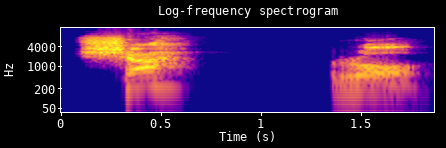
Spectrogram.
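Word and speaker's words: شهر: খাইরুম মিন আলফি শাহর লাস্টে শাহ র র হালকা উচ্চারণ হবে শাহর শাহর শাহর এরকম খাইরুম মিন আলফি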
